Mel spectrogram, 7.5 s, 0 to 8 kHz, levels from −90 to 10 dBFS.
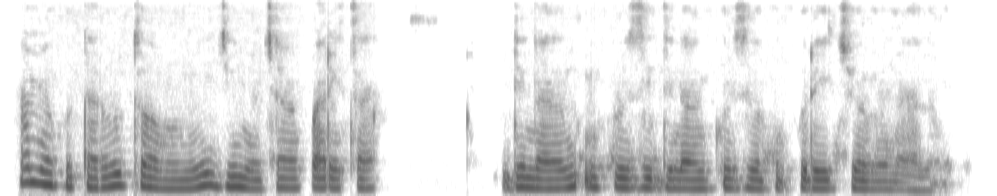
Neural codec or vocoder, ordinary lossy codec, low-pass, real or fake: codec, 16 kHz, 8 kbps, FunCodec, trained on LibriTTS, 25 frames a second; none; none; fake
